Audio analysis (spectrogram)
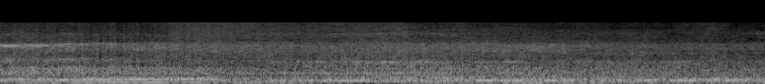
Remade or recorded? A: remade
